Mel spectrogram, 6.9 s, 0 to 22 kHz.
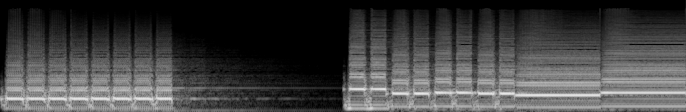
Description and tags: wooble doble1
DB, Dubstep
